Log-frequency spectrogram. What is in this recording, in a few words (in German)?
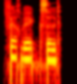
"verwechselt", German; adjectives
